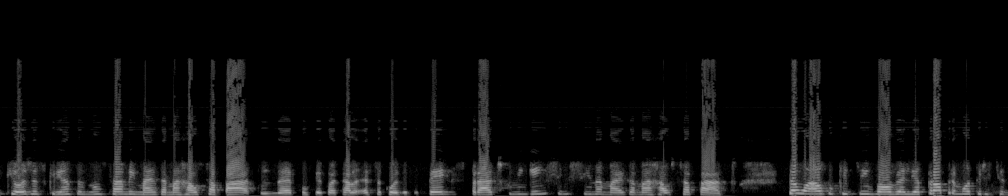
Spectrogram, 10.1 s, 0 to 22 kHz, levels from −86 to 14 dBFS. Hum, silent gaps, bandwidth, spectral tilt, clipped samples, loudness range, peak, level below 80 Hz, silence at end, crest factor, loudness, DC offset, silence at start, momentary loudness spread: none; none; 15.5 kHz; -2 dB/octave; under 0.1%; 2 LU; -12 dBFS; -66 dBFS; 0 s; 16 dB; -29 LUFS; under 0.1%; 0.05 s; 12 LU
